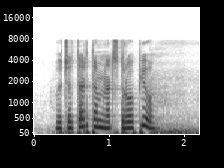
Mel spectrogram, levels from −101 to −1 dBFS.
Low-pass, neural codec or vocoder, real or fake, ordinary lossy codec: none; none; real; none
